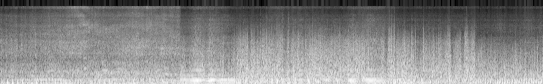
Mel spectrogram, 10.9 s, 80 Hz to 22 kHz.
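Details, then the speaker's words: Honda CRF150 after oil-starvation top-end rebuild, after TPS reset; single-cylinder beat stumbles unevenly with loose snoring rasp instead of clean thump, running rough, cause not pinned down; header gasket missing causing exhaust leak. "Medyo hagok siya."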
